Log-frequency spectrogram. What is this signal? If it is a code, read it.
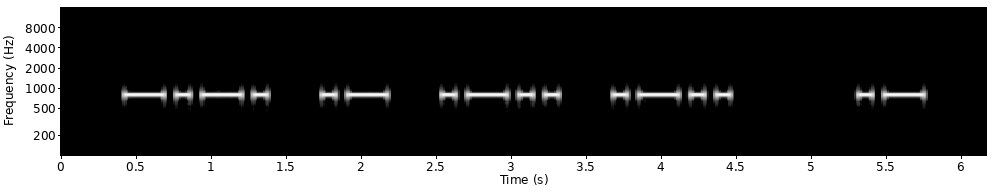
Morse code, heard as a keyed tone, about 14 wpm, spaced as for 12 wpm, 800 Hz. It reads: CALL A
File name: Morsekurs / Witze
